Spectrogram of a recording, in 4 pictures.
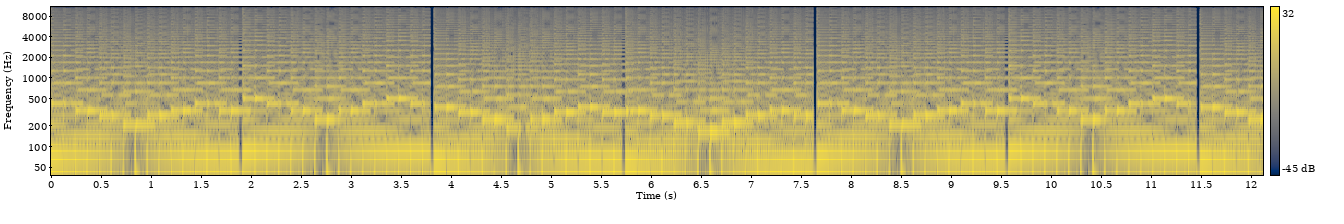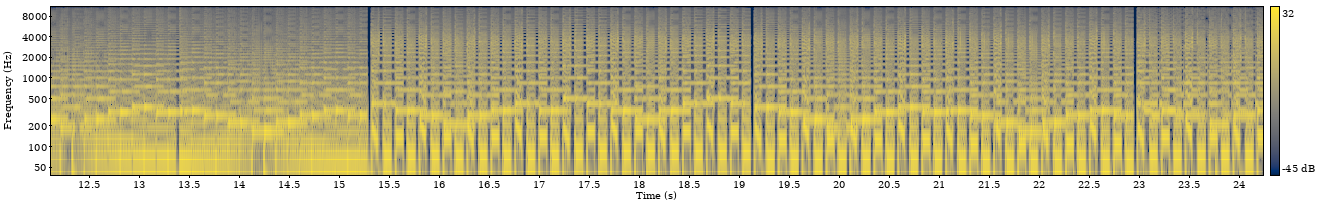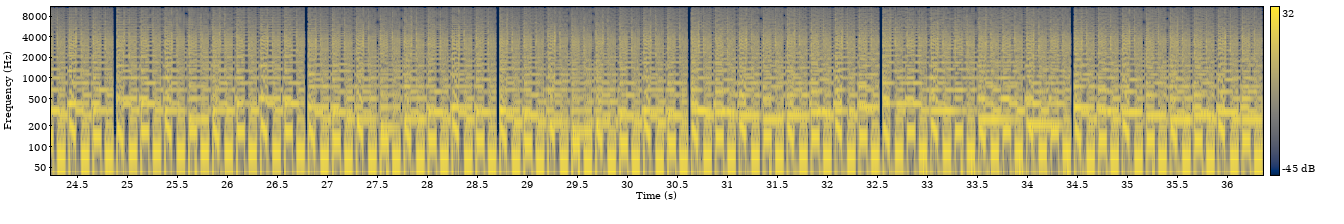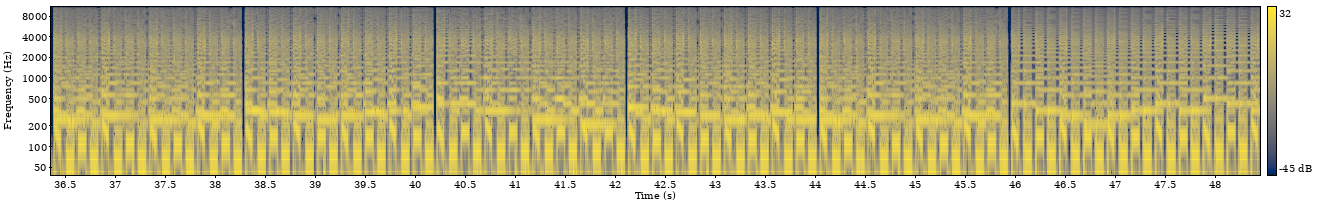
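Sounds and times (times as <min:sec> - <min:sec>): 
chiptune remix on a SID chip: 0:00.0 - 0:48.4.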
